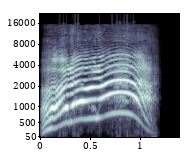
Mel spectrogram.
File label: Battle Shout; Neru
